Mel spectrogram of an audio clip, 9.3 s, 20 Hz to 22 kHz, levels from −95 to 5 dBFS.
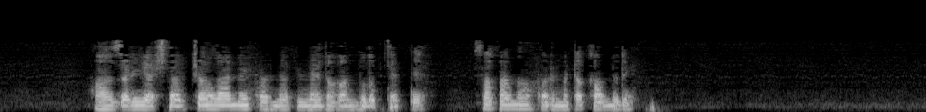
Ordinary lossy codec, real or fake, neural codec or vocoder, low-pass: MP3, 24 kbps; fake; codec, 44.1 kHz, 1.7 kbps, Pupu-Codec; 7.2 kHz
